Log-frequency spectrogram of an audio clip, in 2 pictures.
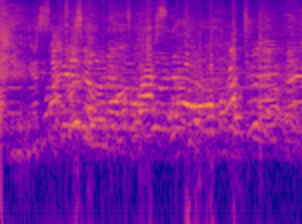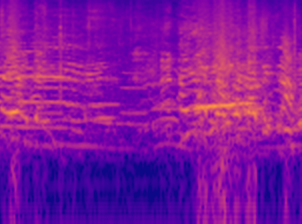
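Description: Several people talking and calling out over one another in Twi, loud and overlapping, with a woman crying out in distress among them. Music plays faintly underneath.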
